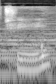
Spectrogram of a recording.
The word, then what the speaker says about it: Chi: refer to chicago as chi pronounced as shy for short some west the last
